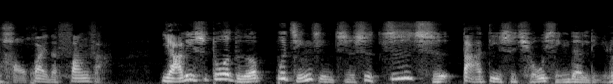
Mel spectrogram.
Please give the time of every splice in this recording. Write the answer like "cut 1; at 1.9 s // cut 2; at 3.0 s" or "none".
none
